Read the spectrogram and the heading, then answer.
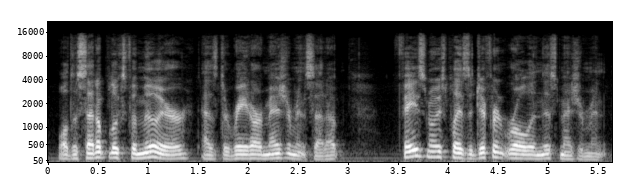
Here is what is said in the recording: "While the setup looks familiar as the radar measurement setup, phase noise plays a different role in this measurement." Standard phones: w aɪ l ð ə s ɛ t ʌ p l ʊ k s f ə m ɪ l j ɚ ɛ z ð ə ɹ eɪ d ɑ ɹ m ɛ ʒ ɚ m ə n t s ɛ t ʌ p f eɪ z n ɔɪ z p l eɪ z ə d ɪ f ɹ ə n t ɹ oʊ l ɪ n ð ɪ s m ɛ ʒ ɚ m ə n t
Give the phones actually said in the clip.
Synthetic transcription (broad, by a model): w aɪ l ð ə s ɛ t ʌ p l ʊ k s f ə m ɪ l j ɚ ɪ z ð ə ɹ eɪ d ɑ ɹ m ɛ ʒ ɚ m ə n t s ɛ t ʌ p f eɪ z n ɔɪ z p l eɪ z ə d ɪ f ɹ ə n t ɹ oʊ l ɪ n ð ɪ s m ɛ ʒ ɚ m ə n t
